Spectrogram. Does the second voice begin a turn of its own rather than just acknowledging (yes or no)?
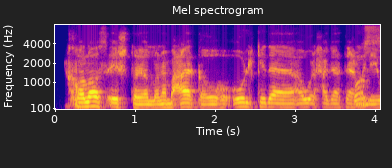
yes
